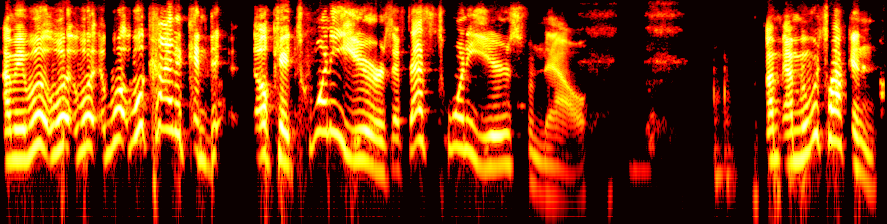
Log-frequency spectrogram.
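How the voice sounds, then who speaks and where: A man's voice: high-pitched, huge pitch swings, measured pace, fairly bright tone, lo-fi sound. A man in his fifties hosting a casual live web show over a video call, joking and teasing his regulars, often repeating words when he gets going. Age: 50s. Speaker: show host.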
